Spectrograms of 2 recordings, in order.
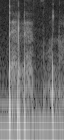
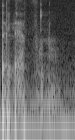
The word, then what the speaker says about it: teléfono: Same with, it's not teléfono, it's teléfono. I know that might sound similar, but you always put emphasis on the letter with the accent mark.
